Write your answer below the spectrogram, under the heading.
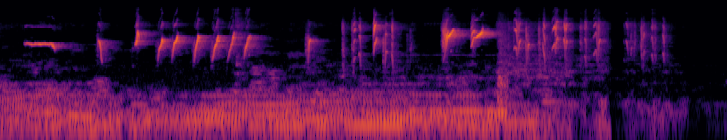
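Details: Olive-backed sunbird singing in the wild in its natural habitat: a high whistled note, then a fast series of sharp descending chirps, followed by buzzy trills and thin high notes, over a low background hum.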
